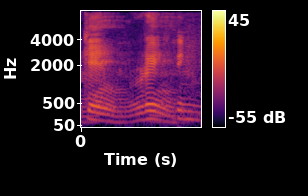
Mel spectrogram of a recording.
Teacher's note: Voiced velar nasal, as in king, ring.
